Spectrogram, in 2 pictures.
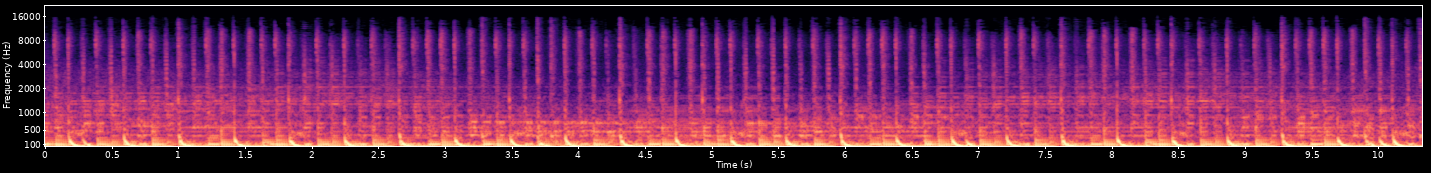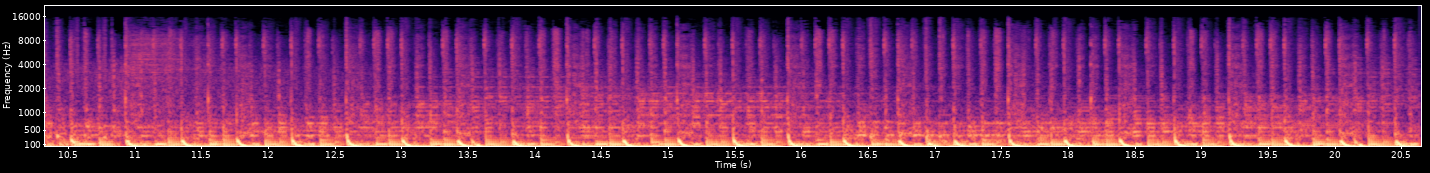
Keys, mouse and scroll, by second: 0.3 click, 1.8 click, 1.8 i, 1.8 g, 2.6 ctrl+z, 3.2 i, 3.2 f, 3.6-5.1 drag, 3.6 middle click, 4.6 middle click, 5.1 g, 5.1 f, 5.7-8.4 drag, 5.8 f, 7.2 f, 7.3-8.5 middle drag, 12.7 shift+c, 12.7 f, 13.8 f, 13.8 i, 14.0 click, 14.8 shift+f, 15.1-18.7 drag, 17.1 f, 18.2-20.6 middle drag, 20.2 shift+c, 20.2 shift+f.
